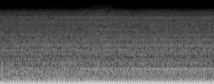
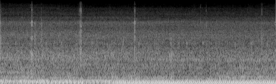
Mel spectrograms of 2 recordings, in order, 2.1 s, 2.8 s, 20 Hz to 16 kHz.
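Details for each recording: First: 1994 Honda Accord, 256,000 miles, after throttle body cleaning and idle screw turned fully in: steady, even warm idle without surging, right over 1,000 rpm. Idling too high; cause still unconfirmed, smoke test for vacuum leak planned. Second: 1994 Honda Accord, 256,000 miles, restarted after reassembly following surging high idle repair: steady, even low idle with no hunting or surging, nothing knocking. Normal healthy idle.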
